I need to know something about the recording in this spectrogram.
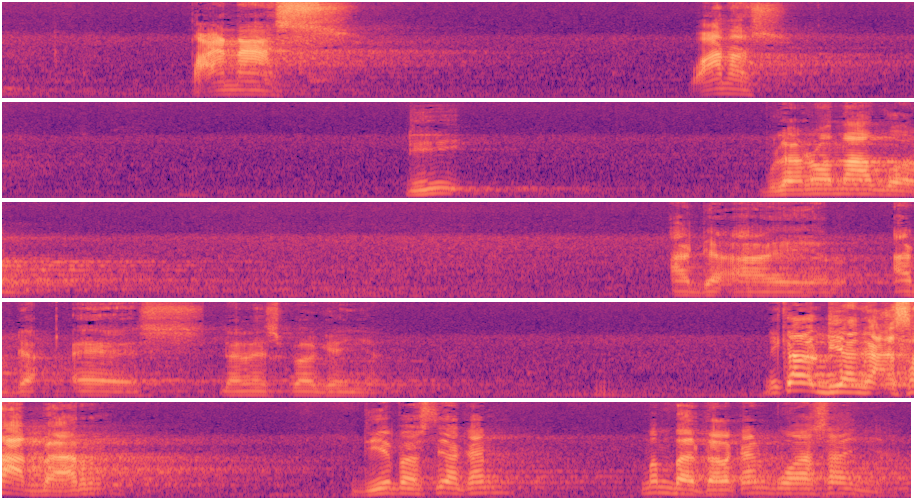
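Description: A man speaks with animation into a microphone, in bursts with pauses, in an echoing hall.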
